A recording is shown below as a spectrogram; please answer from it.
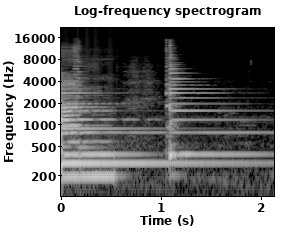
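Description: Ukulele chord strummed and left to ring, struck again once about a second in, the notes slowly fading.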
